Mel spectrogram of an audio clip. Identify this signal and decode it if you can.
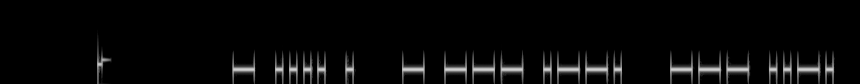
Morse code, heard as a keyed tone, about 17 wpm, 700 Hz. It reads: THE TOP OF
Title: Sets of 3 Words 17wpm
